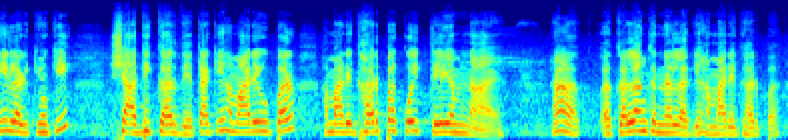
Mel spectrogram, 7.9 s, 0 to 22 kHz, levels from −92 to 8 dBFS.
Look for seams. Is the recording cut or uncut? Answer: uncut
